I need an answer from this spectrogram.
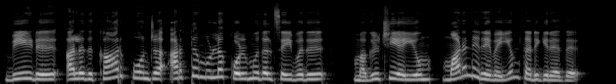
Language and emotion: Tamil, happy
